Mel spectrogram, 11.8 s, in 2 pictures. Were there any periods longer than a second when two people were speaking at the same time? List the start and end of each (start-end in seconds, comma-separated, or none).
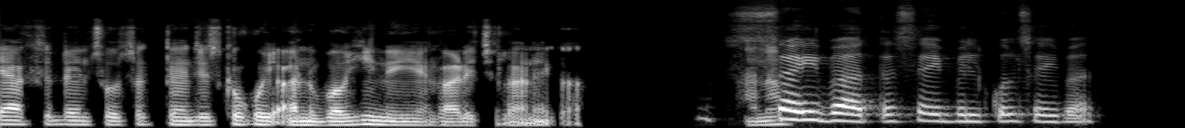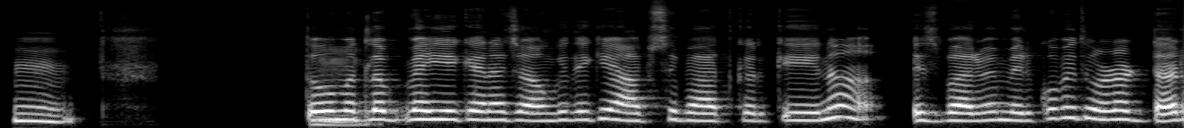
none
